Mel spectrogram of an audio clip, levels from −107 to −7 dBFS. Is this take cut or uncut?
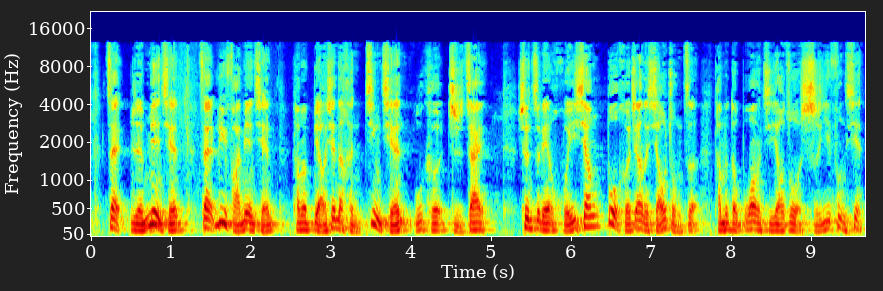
uncut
